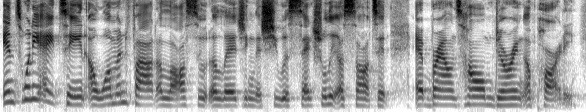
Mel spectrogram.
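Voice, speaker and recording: A woman's voice: medium pitch, a little fast. An American woman delivering opinionated exposé commentary straight to her audience, emphatic and colloquial, with sardonic asides and frequent check-in tags. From United States. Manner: emphatic and direct, often punctuating points with "okay?".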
